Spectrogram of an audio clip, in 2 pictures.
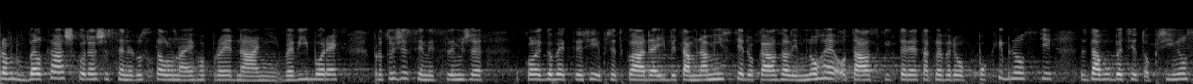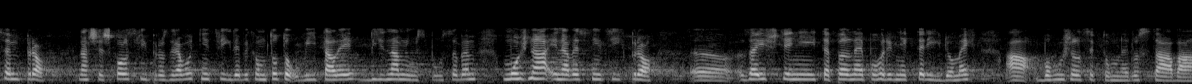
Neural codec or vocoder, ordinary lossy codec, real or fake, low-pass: none; Opus, 32 kbps; real; 5.4 kHz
